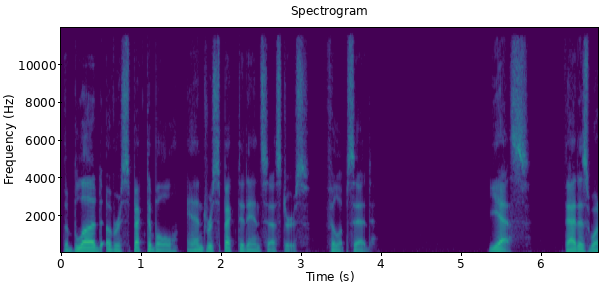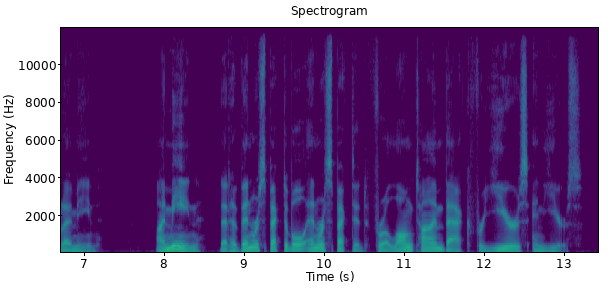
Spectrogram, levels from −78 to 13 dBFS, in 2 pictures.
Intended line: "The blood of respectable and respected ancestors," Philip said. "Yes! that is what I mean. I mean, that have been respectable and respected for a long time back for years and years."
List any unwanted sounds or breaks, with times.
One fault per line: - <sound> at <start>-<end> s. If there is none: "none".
none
